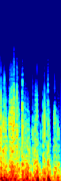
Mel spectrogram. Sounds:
wind

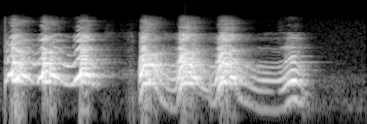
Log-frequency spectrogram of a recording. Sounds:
animal, domestic animals, dog, bark

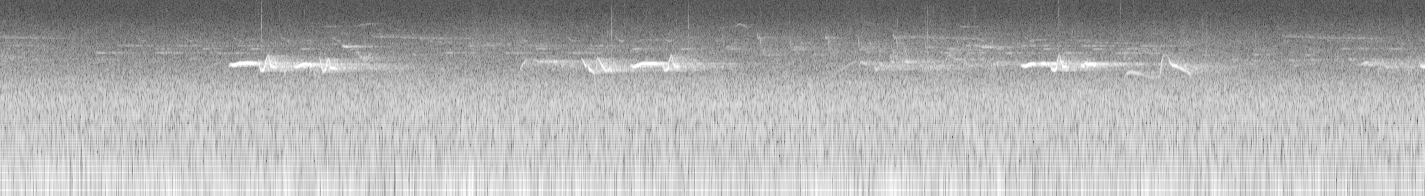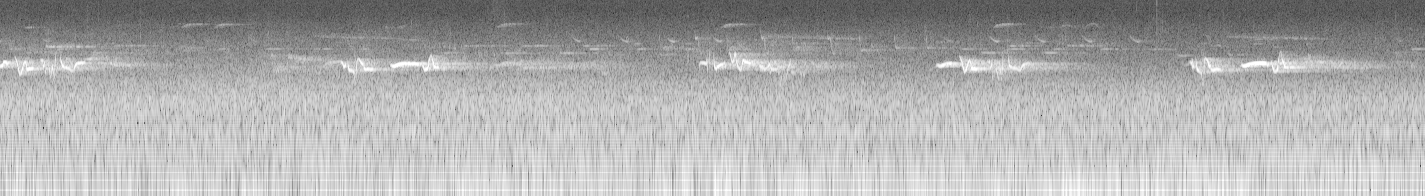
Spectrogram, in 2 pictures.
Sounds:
bird, bird vocalization, wild animals, animal

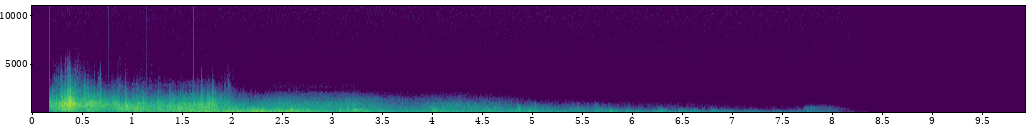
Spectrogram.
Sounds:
thunderstorm, thunder

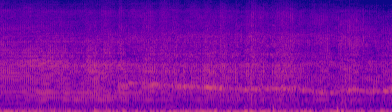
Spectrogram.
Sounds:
domestic sounds

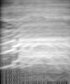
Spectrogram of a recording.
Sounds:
human voice, screaming

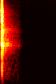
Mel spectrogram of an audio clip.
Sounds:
hands, finger snapping

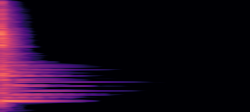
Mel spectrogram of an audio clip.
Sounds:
music, musical instrument, percussion, drum, snare drum

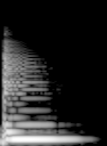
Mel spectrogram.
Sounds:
music, plucked string instrument, guitar, musical instrument

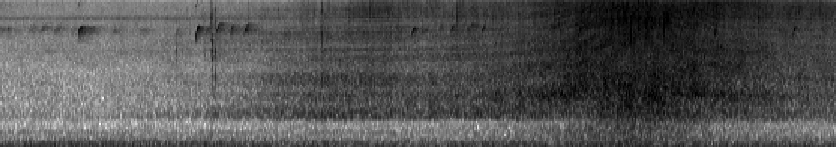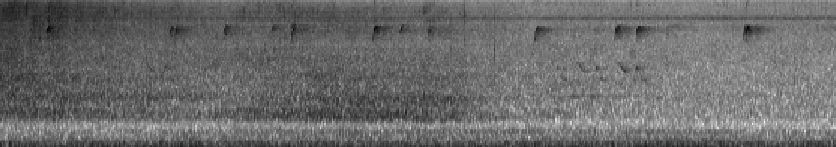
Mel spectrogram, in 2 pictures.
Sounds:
bicycle, vehicle

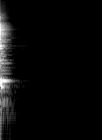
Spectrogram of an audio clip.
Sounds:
cowbell, bell

